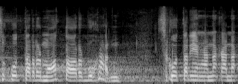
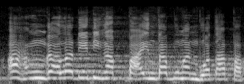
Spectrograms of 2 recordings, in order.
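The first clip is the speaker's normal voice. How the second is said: high-pitched dismissive protest; imitated protesting child; 9 semitones higher than usual. Son rejects Dad's savings offer, imitated high protest. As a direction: brush the offer off like a kid, pitched well up.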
